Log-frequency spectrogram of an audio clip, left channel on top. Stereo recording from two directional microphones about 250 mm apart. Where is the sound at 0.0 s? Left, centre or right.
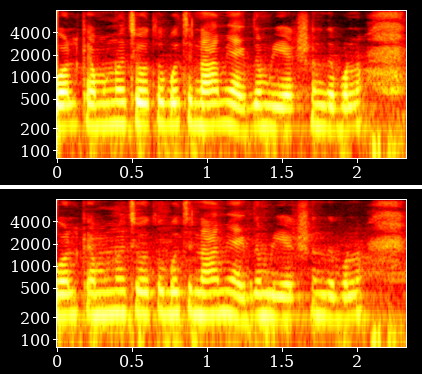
Left.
